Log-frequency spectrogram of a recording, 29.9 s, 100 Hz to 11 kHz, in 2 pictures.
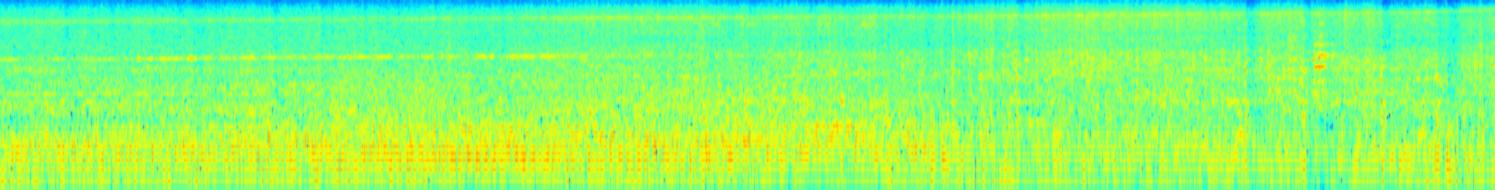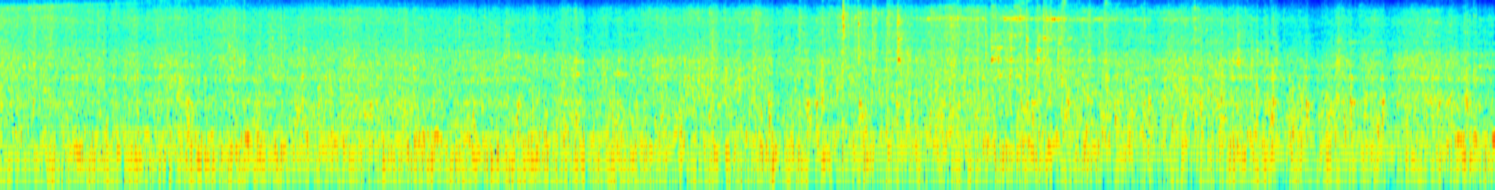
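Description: Sri Lanka Railways M4 class diesel-electric locomotive passing close by with its engine running and a steady whine, followed by its passenger coaches rolling past, wheels rumbling and clattering over the rail joints.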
